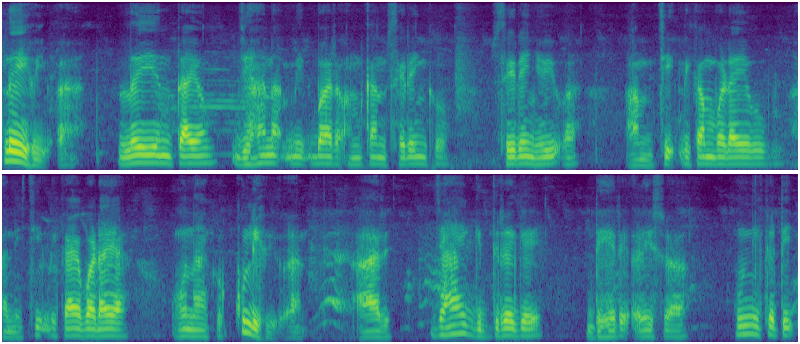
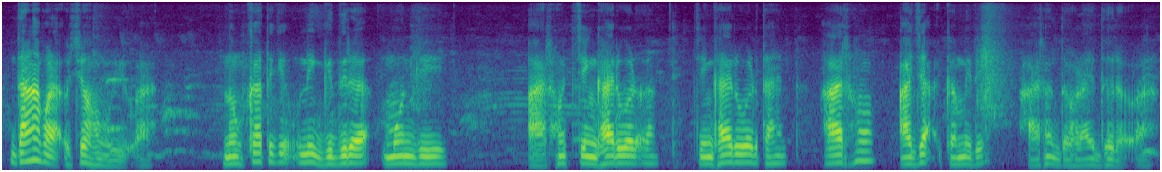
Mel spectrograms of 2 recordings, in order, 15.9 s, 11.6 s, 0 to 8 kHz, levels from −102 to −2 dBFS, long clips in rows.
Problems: constant background noise, background conversations at intervals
